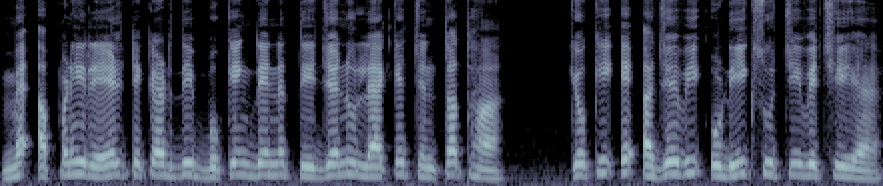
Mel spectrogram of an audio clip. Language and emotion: Punjabi, fearful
